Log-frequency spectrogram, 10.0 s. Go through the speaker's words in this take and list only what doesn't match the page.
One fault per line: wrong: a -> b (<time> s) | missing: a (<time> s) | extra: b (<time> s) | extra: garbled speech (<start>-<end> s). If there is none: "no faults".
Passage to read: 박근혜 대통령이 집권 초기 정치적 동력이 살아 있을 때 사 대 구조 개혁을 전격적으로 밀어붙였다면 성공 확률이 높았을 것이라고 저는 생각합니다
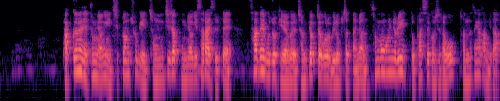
no faults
